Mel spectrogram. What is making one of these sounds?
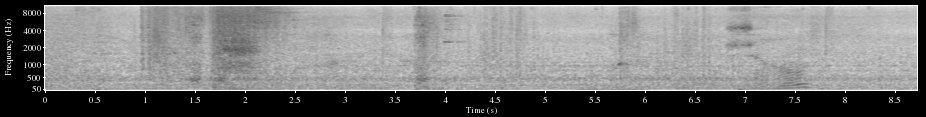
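Magical blasts whoosh and burst in short loud bursts.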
